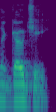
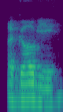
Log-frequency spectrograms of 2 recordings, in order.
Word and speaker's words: Agoge: And I'm curious, what exactly is an agoge race event? Yeah, there's an event called the Spartan Agoge, or Agoge, you could pronounce it either way.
